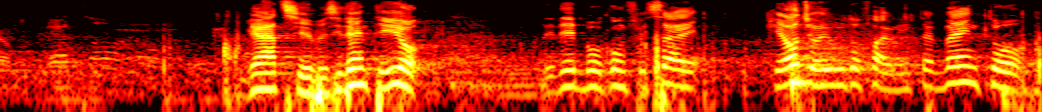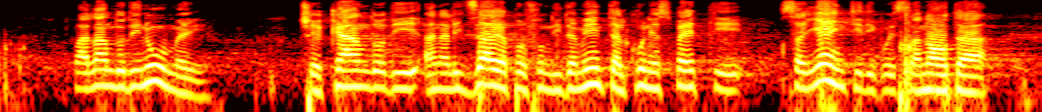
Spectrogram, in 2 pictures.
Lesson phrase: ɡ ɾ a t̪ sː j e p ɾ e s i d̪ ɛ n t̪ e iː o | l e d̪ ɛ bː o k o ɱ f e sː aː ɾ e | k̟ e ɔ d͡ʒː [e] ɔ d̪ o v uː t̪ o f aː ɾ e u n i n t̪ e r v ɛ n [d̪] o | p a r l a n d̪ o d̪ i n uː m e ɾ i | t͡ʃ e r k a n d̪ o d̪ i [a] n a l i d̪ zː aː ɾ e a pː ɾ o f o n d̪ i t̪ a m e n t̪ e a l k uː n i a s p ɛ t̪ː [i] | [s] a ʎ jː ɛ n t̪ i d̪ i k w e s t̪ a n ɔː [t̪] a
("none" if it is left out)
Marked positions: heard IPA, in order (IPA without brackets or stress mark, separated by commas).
i, t̪, a, i, s, t̪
